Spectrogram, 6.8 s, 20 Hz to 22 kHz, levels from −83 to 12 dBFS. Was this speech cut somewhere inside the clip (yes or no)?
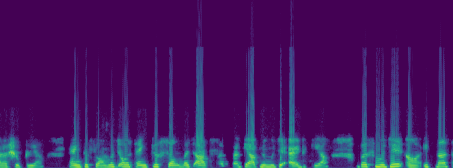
no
